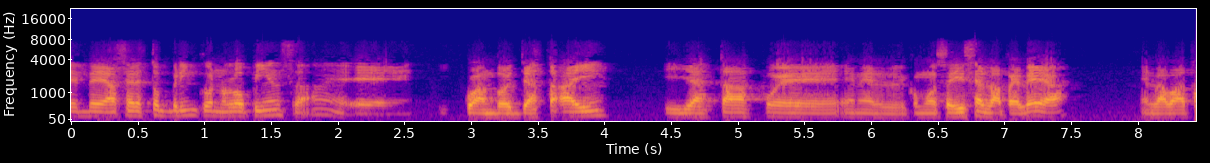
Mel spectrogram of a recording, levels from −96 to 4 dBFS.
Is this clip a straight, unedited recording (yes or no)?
yes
